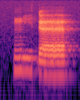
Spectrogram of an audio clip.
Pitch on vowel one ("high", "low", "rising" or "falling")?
high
